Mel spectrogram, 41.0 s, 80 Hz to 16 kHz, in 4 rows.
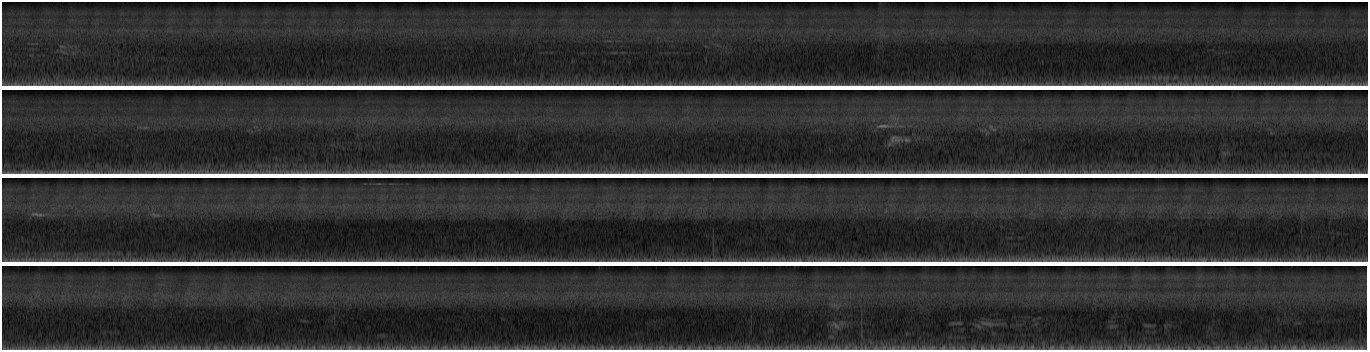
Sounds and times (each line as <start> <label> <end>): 0.0 Cicadas cry 40.9
9.7 Traffic Sound 19.5
16.6 Bird calls 17.8
23.8 Traffic Sound 40.9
